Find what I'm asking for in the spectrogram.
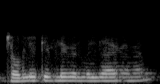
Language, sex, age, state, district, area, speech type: Hindi, male, 30-45, Rajasthan, Jodhpur, urban, conversation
